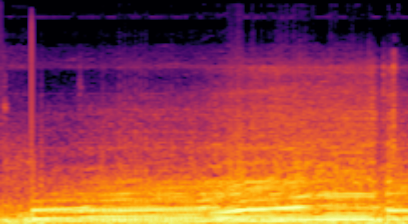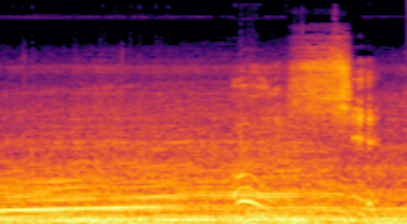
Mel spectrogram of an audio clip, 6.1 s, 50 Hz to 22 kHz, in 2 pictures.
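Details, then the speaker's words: 2017 Camaro SS with newly installed ProCharger and intercooler, test drive at 65 mph: engine note and a slight whistle climb together as it pulls, with whooshing from the bypass/surge valve; normal supercharger whine. "normal driving here at 65. really don't hear that much like a slight slight whistle"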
